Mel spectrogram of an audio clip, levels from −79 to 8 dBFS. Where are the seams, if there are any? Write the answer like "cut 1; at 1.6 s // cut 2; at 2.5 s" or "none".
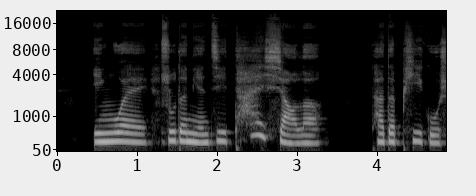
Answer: cut 1; at 1.3 s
